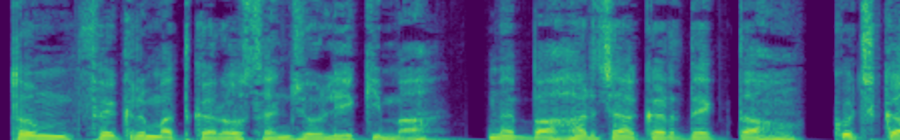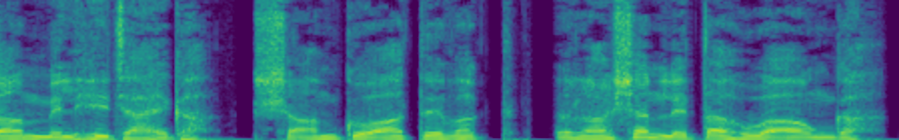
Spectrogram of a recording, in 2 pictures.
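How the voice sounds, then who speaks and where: A man's voice: medium pitch, a little slow, hardly any pauses, no echo, studio quality, lightly acted. A man playing a poor, ailing husband in a moral story, stoic and reassuring as he speaks.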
